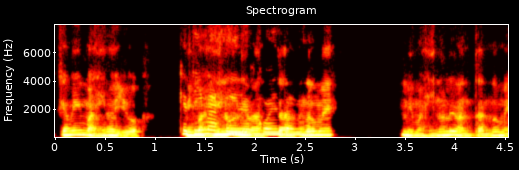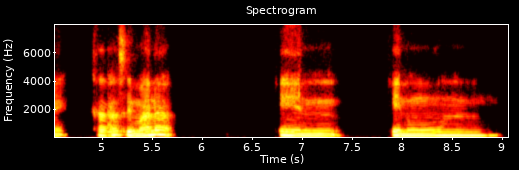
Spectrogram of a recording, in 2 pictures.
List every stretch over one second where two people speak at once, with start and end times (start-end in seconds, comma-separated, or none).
1.3-2.7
